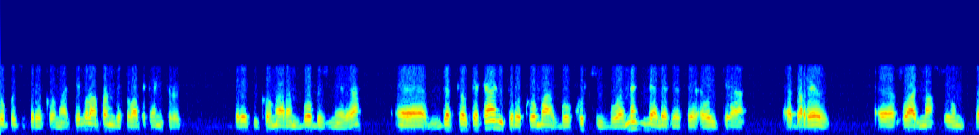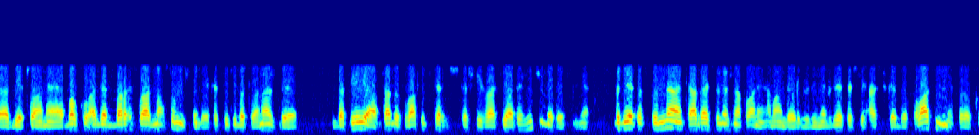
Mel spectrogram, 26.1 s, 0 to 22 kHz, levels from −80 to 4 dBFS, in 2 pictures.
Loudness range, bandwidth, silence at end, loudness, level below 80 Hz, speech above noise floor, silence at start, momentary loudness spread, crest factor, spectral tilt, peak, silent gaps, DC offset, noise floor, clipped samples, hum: 5 LU; 3.7 kHz; 0.15 s; -28 LUFS; -82 dBFS; 41 dB; 0 s; 12 LU; 20 dB; -9 dB/octave; -10 dBFS; none; under 0.1%; -69 dBFS; under 0.1%; none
